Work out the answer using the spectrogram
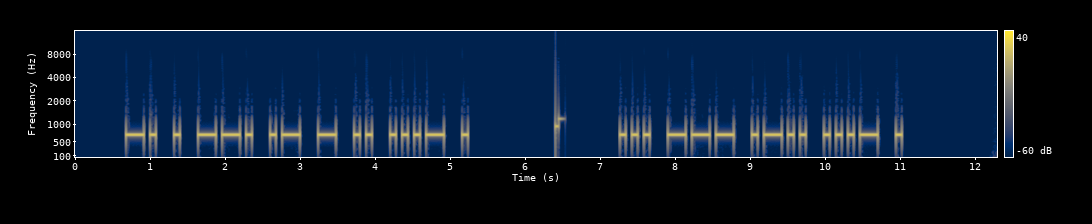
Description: Morse code, heard as a keyed tone, about 15 wpm, 700 Hz. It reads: NEGATIVE SOLVE
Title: Sentences from Top 1000 Words - New Word Drill - 15wpm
